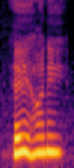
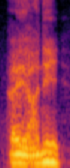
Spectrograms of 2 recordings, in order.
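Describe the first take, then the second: First: It is said in a higher voice. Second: It is said in a deeper voice.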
